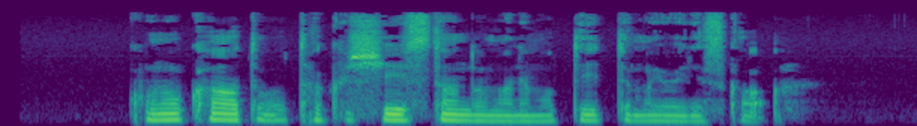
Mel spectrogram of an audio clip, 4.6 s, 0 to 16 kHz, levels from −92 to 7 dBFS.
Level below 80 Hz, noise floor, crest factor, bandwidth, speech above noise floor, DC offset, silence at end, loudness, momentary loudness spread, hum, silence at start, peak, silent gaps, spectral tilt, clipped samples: -62 dBFS; -70 dBFS; 20 dB; 11.5 kHz; 47 dB; under 0.1%; 0.65 s; -22 LUFS; 12 LU; none; 0.65 s; -4 dBFS; none; -3.5 dB/octave; under 0.1%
